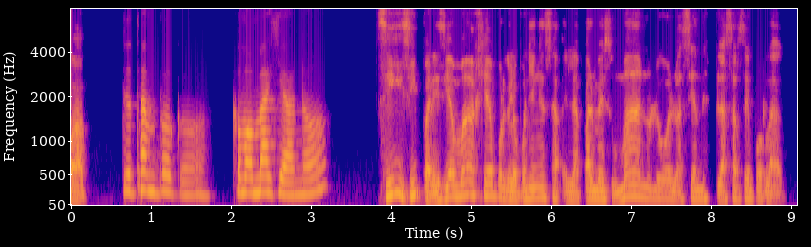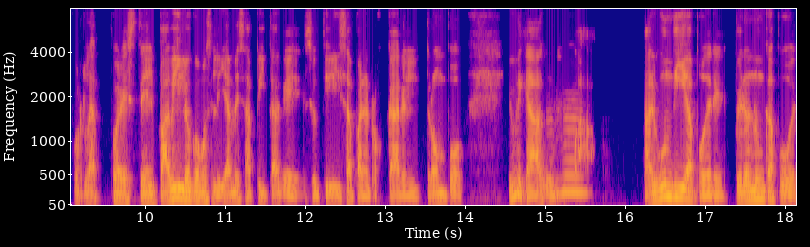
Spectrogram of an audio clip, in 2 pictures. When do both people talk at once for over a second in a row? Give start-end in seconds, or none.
none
